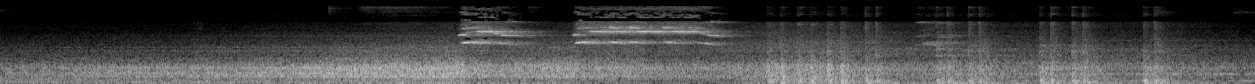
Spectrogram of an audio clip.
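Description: EF81 electric locomotive sounding its whistle in two loud blasts, a short one and then a longer one, as it approaches. It then rumbles past with its towed 205-series cars, the wheels clacking in a rhythm over the rail joints as the sound fades.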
